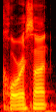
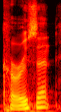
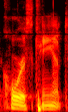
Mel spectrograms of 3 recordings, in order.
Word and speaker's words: Coruscant: The Phantom Menace and he calls Coruscant carusant but that's just because he didn't know how to pronounce it like George Lucas yeah but it's just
